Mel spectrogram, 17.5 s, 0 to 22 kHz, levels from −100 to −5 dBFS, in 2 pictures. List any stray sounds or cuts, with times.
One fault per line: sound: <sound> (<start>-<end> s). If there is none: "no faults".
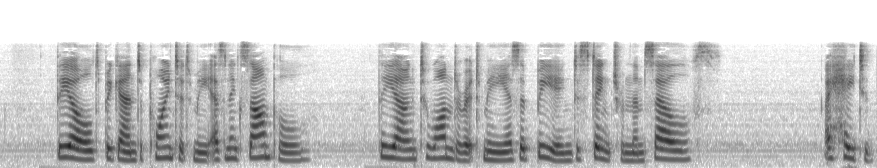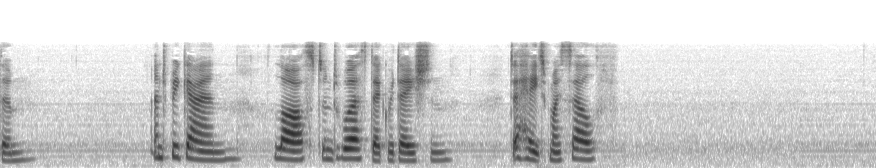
no faults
